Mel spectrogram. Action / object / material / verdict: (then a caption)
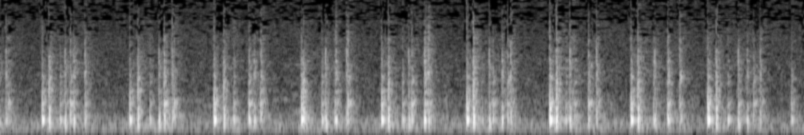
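tap / closed cardboard tablet box tapped with fingernails / cardboard / none. Long fingernails tap rapidly on a closed, hollow, medium-sized white cardboard tablet box. Quick clusters of dry, clicky taps repeat in short bursts with brief pauses. Each tap has a hollow, low-mid body and dies away almost instantly.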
